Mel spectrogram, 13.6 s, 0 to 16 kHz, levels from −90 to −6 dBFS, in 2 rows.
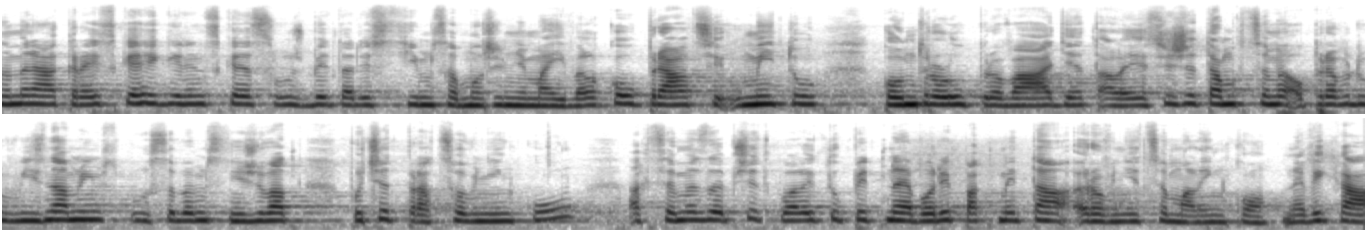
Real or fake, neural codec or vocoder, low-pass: real; none; 14.4 kHz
